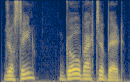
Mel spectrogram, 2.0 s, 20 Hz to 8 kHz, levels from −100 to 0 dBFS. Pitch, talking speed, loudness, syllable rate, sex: 130 Hz, 155 wpm, -15 LUFS, 5.5 syllables/s, male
